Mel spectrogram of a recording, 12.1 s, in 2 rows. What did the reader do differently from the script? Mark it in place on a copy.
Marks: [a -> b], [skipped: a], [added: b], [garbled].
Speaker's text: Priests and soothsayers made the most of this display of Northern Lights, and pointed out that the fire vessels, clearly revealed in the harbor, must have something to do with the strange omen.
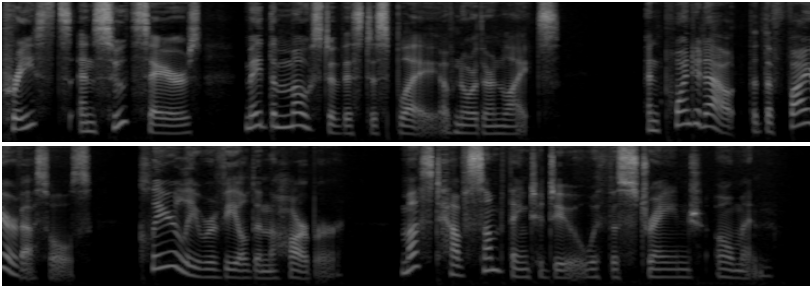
Priests and soothsayers made the most of this display of Northern Lights, and pointed out that the fire vessels, clearly revealed in the harbor, must have something to do with the strange omen.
